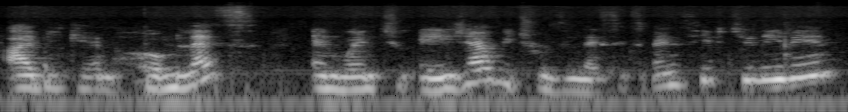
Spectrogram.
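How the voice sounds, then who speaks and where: Energetic woman coaching. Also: lowish voice, normal speed, a little hiss or hum, rough recording. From France. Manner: energetic, repeats phrases for emphasis. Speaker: business coach. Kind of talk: motivational webinar talk.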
